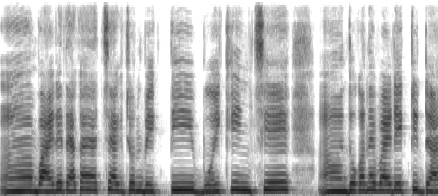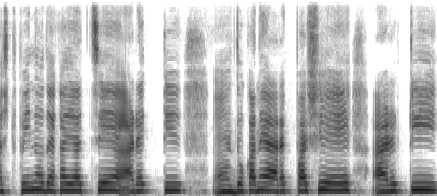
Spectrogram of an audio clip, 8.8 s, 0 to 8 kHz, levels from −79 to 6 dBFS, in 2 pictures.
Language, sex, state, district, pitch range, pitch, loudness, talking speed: Bengali, female, Jharkhand, Jamtara, 260-285 Hz, 275 Hz, -11 LUFS, 165 wpm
